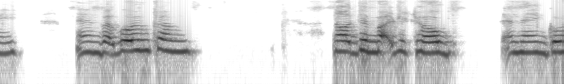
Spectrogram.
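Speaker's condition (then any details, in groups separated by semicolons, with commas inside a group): Cerebral palsy; affects balance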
